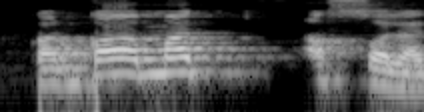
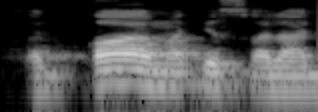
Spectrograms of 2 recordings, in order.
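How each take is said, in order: First: Qamat ends in t, then a separate as. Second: Qamat links straight into solah with an i. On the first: The speaker calls it wrong. "Dia tak lancar" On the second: The speaker calls it right. "nak mudahkan qad qamatis solah"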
